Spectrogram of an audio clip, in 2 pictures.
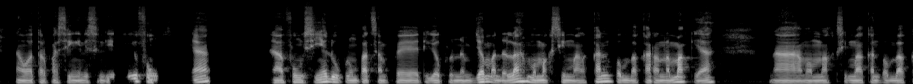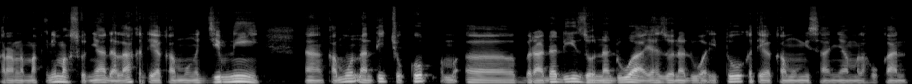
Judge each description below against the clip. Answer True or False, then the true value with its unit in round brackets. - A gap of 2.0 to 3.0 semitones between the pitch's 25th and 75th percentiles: True (2.6 semitones)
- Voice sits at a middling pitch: False (95 Hz)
